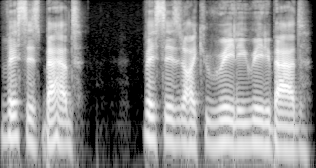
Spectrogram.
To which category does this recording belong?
Speech > Solo speech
